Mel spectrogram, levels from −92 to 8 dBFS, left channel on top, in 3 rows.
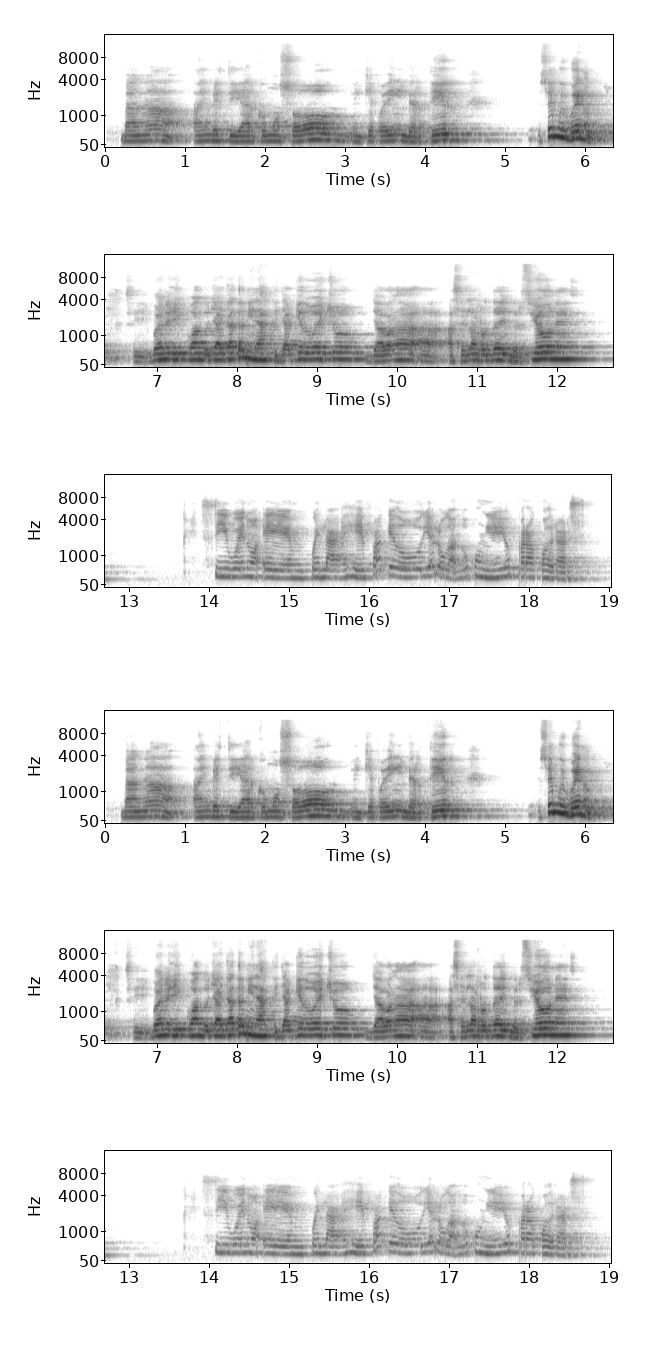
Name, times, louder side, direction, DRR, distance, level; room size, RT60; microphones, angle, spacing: voice 1, 0.2-4.4 5.4-6.1 6.7-12.3, right 1 dB, 35° right, 4 dB, 1.2 m, -22 dB
voice 2, 6.0-6.5 14.1-18.7, left 2 dB, 55° left, 7 dB, 1.2 m, -35 dB
19.0 x 9.6 x 4.4 m, 1.0 s
head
